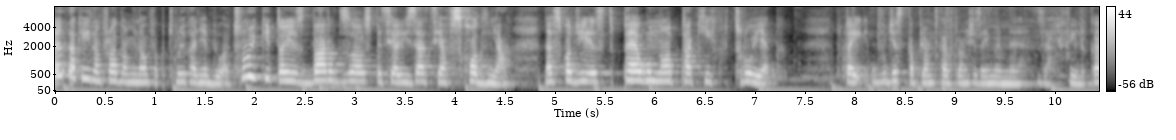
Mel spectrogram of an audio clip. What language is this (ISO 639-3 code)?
pol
